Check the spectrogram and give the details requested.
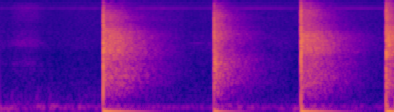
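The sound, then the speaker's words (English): Four sharp hand claps in a steady, slightly uneven rhythm, each a loud bright crack with a quick decaying tail, over a faint low hum and no talking. “Shall we clappy claps?”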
